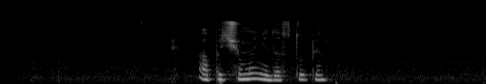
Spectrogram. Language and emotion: Russian, neutral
